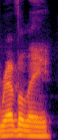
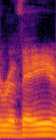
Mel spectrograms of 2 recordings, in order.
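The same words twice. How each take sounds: First: The word is pronounced the English way. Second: The word is pronounced the French way. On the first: "as he pronounces it" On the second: "that's my French pronunciation"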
